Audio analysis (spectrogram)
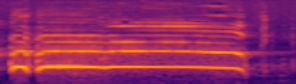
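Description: A rooster crows once on a farm, a single loud, close, sustained cock-a-doodle-doo that starts with a brief hitch and holds a steady cry before cutting off, with no other sounds around it.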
